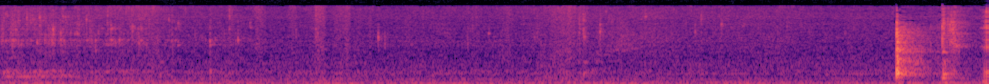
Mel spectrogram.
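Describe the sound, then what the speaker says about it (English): Cooked fava beans and their cooking liquid poured out of a pot, a low continuous watery slosh building into brief louder splashes near the end. "When your fava beans are done, you want to transfer them reserving the liquid."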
